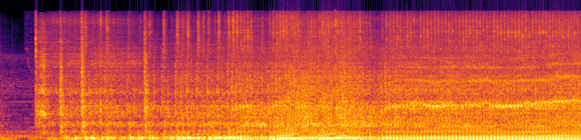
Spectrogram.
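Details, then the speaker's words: Karizma motorcycle after chain properly fitted to cure a body noise: fires up and settles into even idle with a couple of blips; no metallic rattle from the chain area. "और यह problem चैन dot को अच्छी तरह से fees करने से problem दूर हो गई"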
